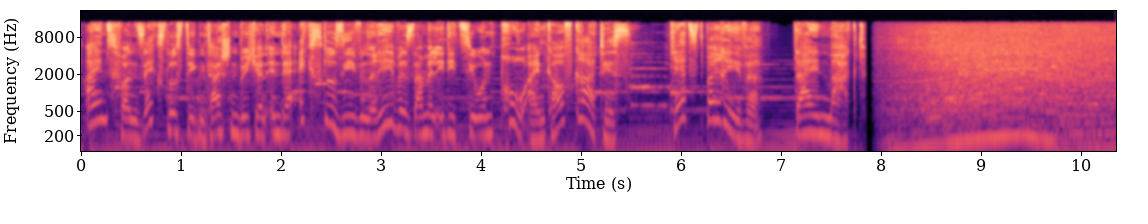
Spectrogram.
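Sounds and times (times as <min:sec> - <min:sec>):
speech: 0:00.2 - 0:07.8
car engine revving: 0:07.9 - 0:10.3.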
